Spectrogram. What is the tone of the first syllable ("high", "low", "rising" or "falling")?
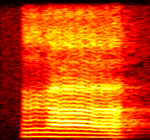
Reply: low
